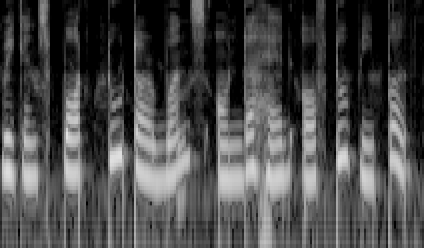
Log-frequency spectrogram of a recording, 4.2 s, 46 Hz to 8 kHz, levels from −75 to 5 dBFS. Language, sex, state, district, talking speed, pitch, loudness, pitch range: English, female, Assam, Kamrup Metropolitan, 155 wpm, 220 Hz, -17 LUFS, 200-245 Hz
